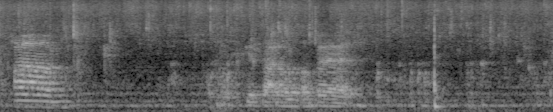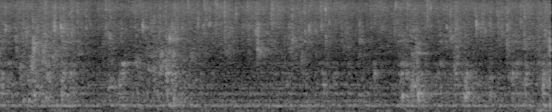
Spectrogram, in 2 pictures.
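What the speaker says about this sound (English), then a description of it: "I'm going to go over to the sink and just wash it out a little bit with running water" Tap water runs steadily into a sink, rinsing quinoa through a strainer; a soft continuous wash sits under a speaking voice that talks over much of it.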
